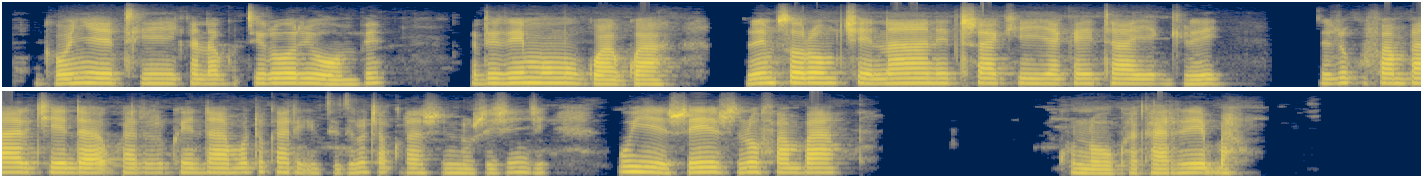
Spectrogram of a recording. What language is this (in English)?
Shona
